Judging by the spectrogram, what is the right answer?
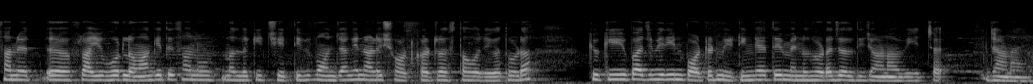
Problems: none marked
